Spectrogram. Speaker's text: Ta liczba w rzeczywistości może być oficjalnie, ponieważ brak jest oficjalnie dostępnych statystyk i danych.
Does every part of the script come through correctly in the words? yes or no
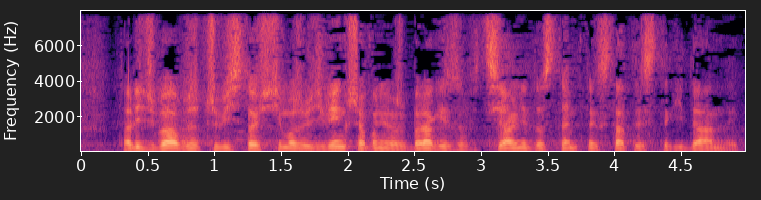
no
